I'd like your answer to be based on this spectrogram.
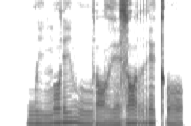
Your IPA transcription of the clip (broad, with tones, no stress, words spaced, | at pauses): wi˨ŋo˦ ɾi˦βuː˨ɾɔ˨ ɣe˨zɔ˦˨re˦˨kʼo˨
